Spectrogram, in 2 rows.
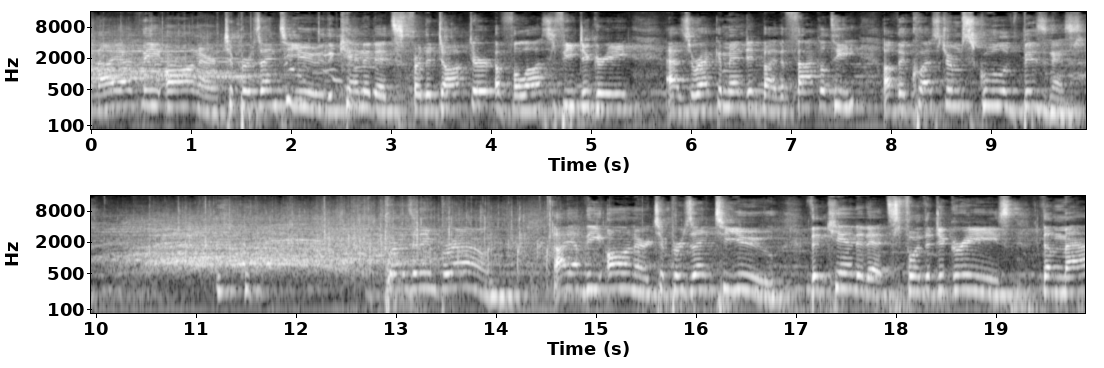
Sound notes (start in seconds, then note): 10.0 applause; 11.1 laugh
